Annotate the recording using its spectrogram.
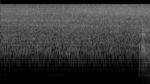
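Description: Steady rushing noise of running lab equipment, even and unchanging, with no knocks or clicks.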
